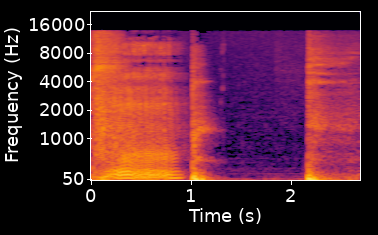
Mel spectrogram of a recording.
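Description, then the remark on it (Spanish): A voice imitates snoring: a rough, rattling throaty drone lasting about a second, then a brief puff, a pause of silence, and another short breathy burst. “La mayoría de las personas roncan por un problema obstructivo a nivel de la garganta.”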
